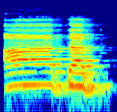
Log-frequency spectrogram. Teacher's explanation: حمزہ کو کھڑی زبر کی وجہ سے کھینچ کر ادا کریں گے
